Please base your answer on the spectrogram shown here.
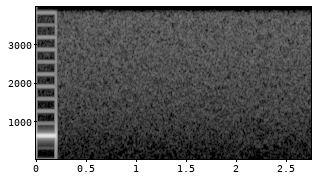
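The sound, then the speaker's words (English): A single short, loud voicemail beep marks the start of message recording: one steady mid-pitched tone that cuts off abruptly, followed by silence. “Please leave your message at the tone.”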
